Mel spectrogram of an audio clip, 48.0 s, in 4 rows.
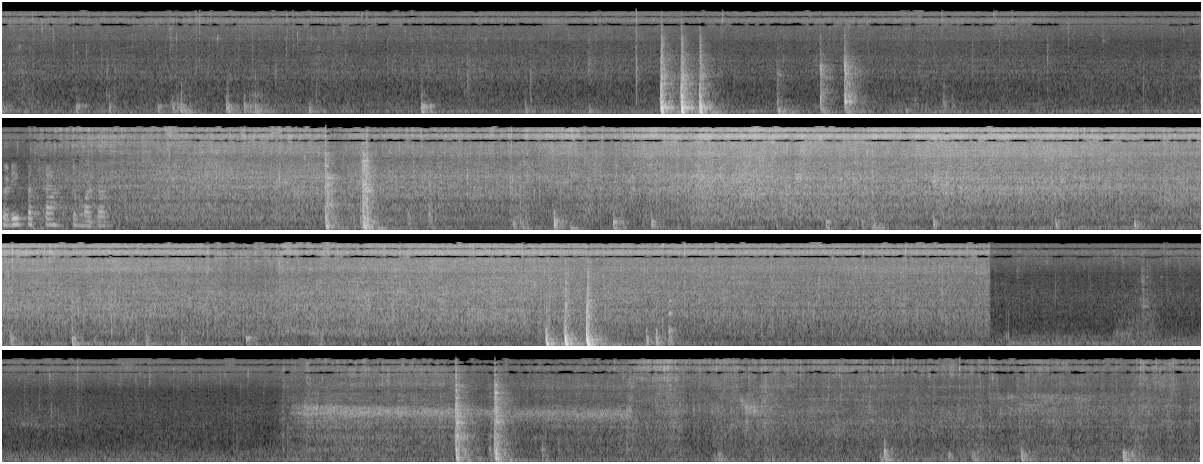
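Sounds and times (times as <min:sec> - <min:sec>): vegetables sizzling in oil: 0:00.0 - 0:47.9
spatula stirring in pan: 0:14.8 - 0:28.6, 0:42.1 - 0:47.9.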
